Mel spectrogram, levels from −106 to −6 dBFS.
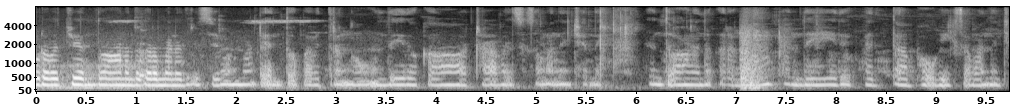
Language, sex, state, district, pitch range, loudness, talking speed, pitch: Telugu, female, Andhra Pradesh, Srikakulam, 225-240 Hz, -19 LUFS, 155 wpm, 230 Hz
